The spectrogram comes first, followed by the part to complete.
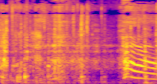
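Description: Pugs shuffling about and making short snuffling noises, with small clicks of claws on wooden deck boards. Near the end a long vocal call starts, its pitch falling.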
